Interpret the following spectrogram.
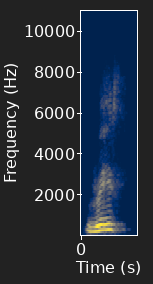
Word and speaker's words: wreath: Rap, wreath, rack, wrong, right. Então, essas letras, elas são empty, são vazias porque elas não têm som nenhum.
